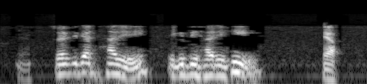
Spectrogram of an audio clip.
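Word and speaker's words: हरिः: It's a very light sound.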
